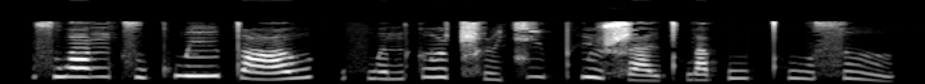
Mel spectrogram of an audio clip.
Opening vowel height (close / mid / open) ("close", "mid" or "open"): open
